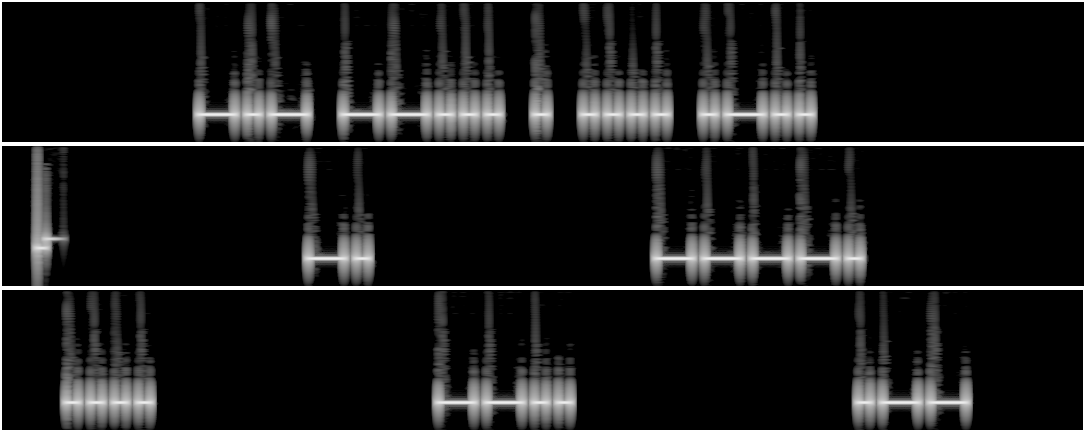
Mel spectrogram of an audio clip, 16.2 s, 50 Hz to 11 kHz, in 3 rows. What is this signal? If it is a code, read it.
Morse code, heard as a keyed tone, about 20 wpm, spaced as for 9 wpm, 700 Hz. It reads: K7EHL N9HZW
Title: USA Call Signs - 5 Characters - 8x Character Spacing - 20wpm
